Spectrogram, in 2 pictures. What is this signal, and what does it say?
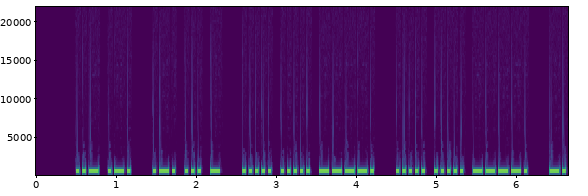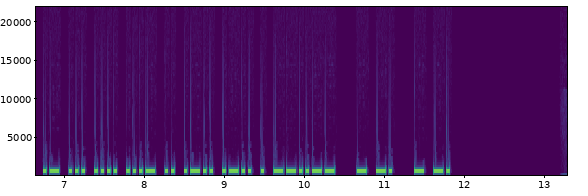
Morse code, heard as a keyed tone, about 31 wpm, 700 Hz. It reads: UR RST 559 559 NASHVILLE, TN TN
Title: Practice QSO - Exchange 1 - Beginning - 30wpm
